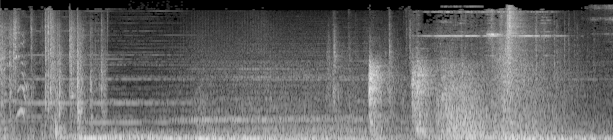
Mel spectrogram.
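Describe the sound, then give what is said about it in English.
A door slides open with a low rumbling scrape, then bangs shut with a solid thud, against a steady background hum. “They take us out that door.”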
